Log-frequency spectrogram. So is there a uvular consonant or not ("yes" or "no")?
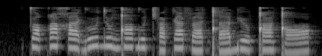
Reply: yes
